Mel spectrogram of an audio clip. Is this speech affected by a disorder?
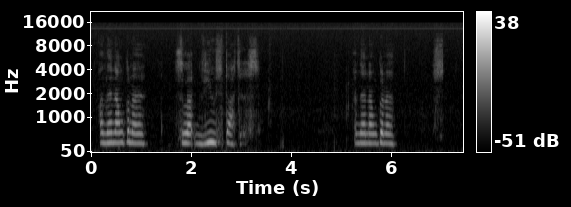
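Yes: cerebral palsy.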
